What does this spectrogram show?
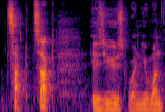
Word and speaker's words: zack, zack: This German expression, which is pronounced zack, zack, is used when you want things to be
